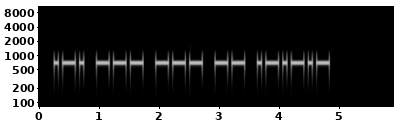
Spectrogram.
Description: Morse code, heard as a keyed tone, about 17 wpm, 700 Hz. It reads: ROOM.
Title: Sentences from Top 1000 Words - Review Part 6 - 17wpm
